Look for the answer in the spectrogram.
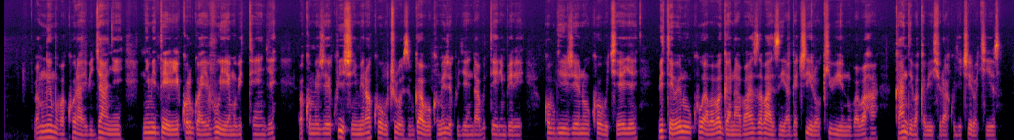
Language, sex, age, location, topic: Kinyarwanda, male, 18-24, Kigali, finance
